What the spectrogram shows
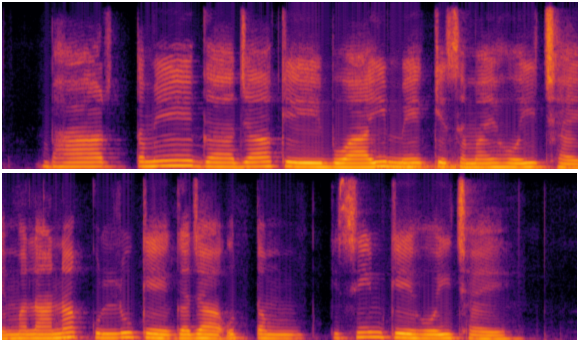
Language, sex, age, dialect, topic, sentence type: Magahi, female, 25-30, Western, agriculture, statement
